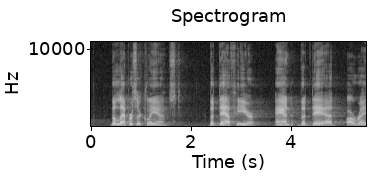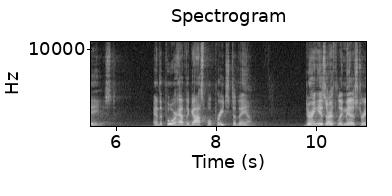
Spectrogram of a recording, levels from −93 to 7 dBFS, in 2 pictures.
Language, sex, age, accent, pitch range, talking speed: English, male, 60-79, American, 150-200 Hz, 135 wpm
